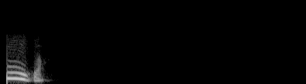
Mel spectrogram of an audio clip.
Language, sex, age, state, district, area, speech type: Dogri, female, 30-45, Jammu and Kashmir, Samba, rural, conversation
